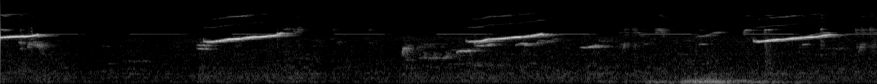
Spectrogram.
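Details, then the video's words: Oriental magpie-robin song used to coax a reluctant bird into singing: long upward-sliding whistles separated by pauses, a short falling flourish in the middle, faint low rumble behind. "Siulan KACER untuk kacermu yang malas bunyi"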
